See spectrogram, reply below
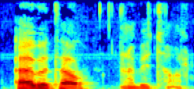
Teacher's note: So it means in this case the qalqala is applied but weak one.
